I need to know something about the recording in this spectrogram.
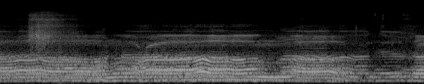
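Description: Melodic chanting of the Arabic blessing on the Prophet, "sallallahu alaihi wa sallam", drawn out in long wavering notes, easing off slightly near the end.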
